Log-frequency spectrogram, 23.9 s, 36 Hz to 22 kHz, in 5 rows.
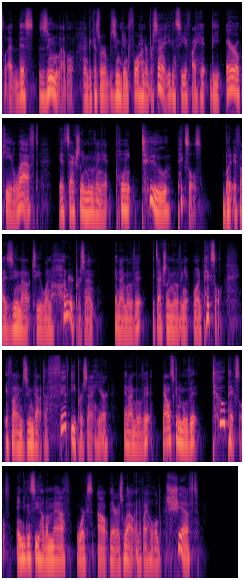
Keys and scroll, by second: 2.7 Left, 11.2 Left, 11.7 Right, 12.8 Left, 15.8 Left, 16.3 Right, 22.4 shift+Right, 22.7 shift+Left, 23.2 shift+Right, 23.6 shift+Left.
